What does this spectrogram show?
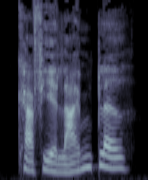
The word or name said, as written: kaffirlimeblad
